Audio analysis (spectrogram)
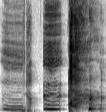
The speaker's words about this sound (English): And you made yourself genuinely cough?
